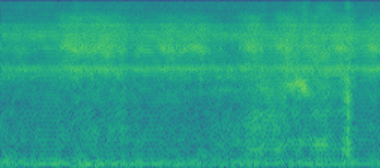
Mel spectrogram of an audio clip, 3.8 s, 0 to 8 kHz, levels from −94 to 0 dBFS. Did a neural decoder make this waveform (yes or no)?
yes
